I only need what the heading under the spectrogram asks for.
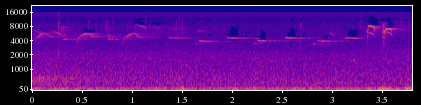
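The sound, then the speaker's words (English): Several birds sing and chirp in open patches among woodland, with thin, high, repeated whistles and trills over a steady, low, rumbling background of outdoor noise. No one speaks. “The sound of the birds has changed as well.”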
